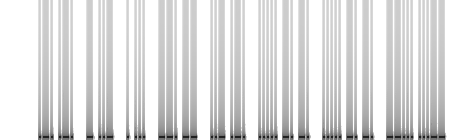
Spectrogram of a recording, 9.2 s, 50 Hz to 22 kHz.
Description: Morse code, heard as a keyed tone, about 30 wpm, 600 Hz. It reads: RR TU ES GM UR 5NN 5NN 73
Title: SOTA QSO Practice 30wpm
